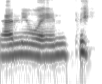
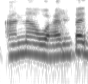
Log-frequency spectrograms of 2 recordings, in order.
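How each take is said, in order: First: It is said with local vowel substitutions. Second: It is said with standard Arabic sounds.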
